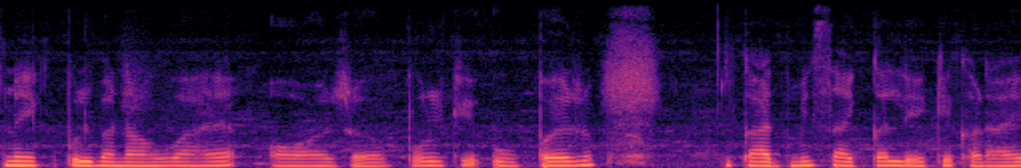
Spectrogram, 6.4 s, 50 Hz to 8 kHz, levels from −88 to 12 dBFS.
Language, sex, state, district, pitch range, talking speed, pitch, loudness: Hindi, female, Uttar Pradesh, Lucknow, 170-190 Hz, 150 wpm, 180 Hz, -18 LUFS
